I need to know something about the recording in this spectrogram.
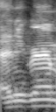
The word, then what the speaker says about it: Enneagram: So I kind of want to hear from you a little bit more of the Enneagram. Is that how you say it? Yeah. The Enneagram.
